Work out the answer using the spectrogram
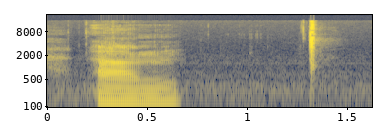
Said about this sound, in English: Let's see, what I'm clicking through them right now.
